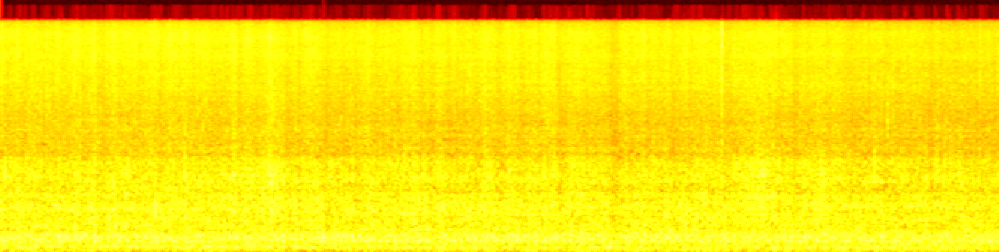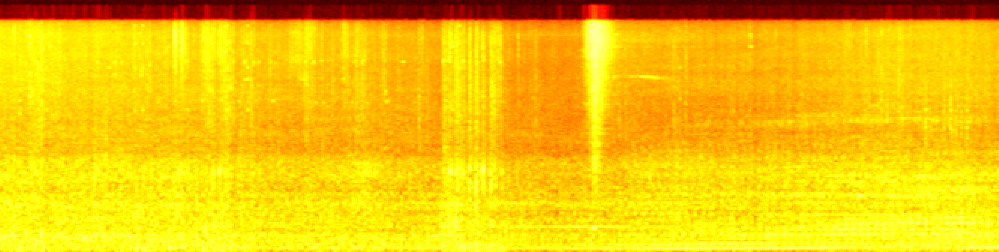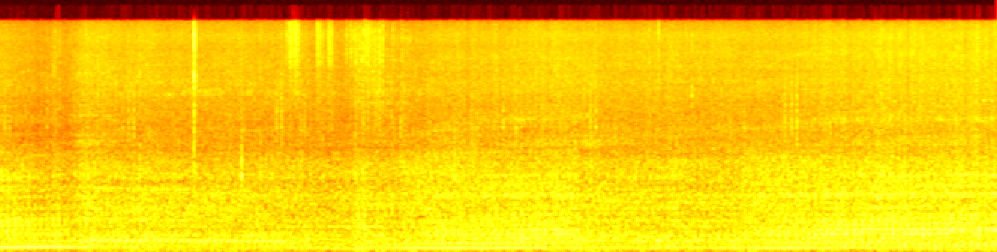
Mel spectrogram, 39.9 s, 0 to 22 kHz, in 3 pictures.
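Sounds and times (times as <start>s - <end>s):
truck diesel engine running: 0.0s - 39.9s
compressed air hiss: 21.1s - 21.6s.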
